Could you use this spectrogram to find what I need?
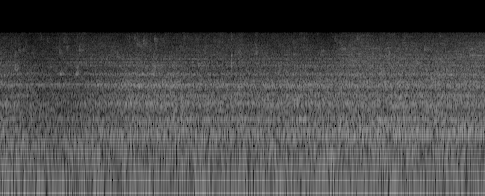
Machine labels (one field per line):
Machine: pump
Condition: normal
